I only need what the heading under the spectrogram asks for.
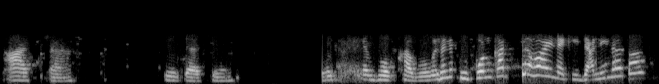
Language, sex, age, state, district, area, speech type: Bengali, female, 30-45, West Bengal, Kolkata, urban, conversation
